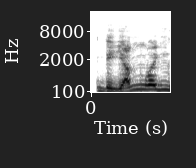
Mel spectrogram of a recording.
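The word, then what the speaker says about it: Yuengling: The Yeuengling. – Spell it again. – Yeuengling. – I think it's the Youngling Center. – Youngling, yeah.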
